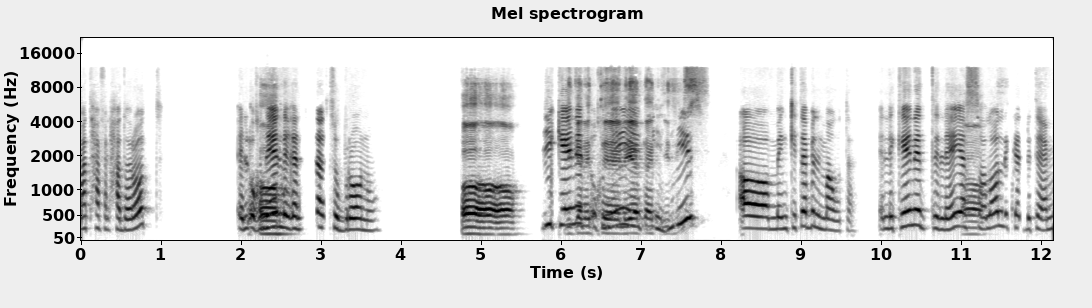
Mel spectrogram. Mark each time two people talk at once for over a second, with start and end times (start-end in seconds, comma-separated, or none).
6.0-7.8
